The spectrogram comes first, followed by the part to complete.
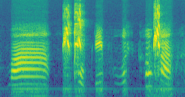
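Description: Young peach-faced lovebird calling: one longer raspy call, then a string of short sharp calls that drop in pitch.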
